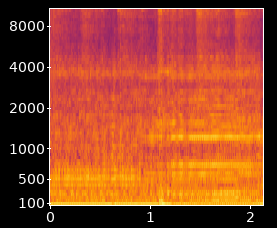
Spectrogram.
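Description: Live worship-rock band playing an instrumental passage with no vocals: electric guitar over bass, keyboard and drums, loud and full.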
